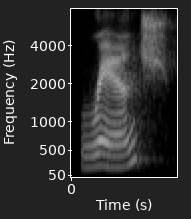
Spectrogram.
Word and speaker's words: ranch: are two differences here ranch is the ass sound ranch before an N yeah it's like it's not a pure as in cats not ranch it's like an S sound that opens to a nap rare ranch so it's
